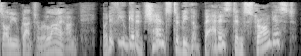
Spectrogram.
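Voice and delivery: put-on high, swooping feisty old-lady voice; feisty old woman, scornful. Inez dismisses evasive techniques, feisty and scornful.

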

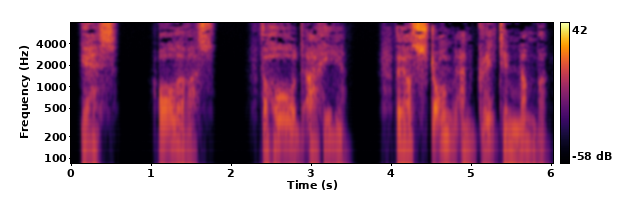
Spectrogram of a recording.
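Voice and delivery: an urgent voice from afar, kept gentle; mysterious woman voice. Acted. Telepathic woman speaking.

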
